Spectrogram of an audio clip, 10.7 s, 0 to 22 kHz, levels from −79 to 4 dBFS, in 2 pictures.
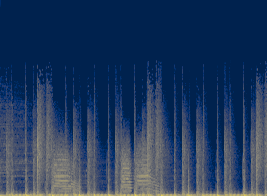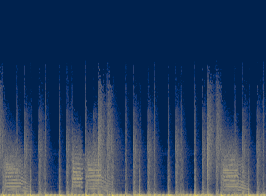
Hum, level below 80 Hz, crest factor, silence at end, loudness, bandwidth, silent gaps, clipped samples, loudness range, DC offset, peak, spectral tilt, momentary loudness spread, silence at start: none; -24 dBFS; 16 dB; 0 s; -18 LUFS; 13.5 kHz; none; under 0.1%; 1 LU; under 0.1%; 0 dBFS; -5.5 dB/octave; 3 LU; 0 s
